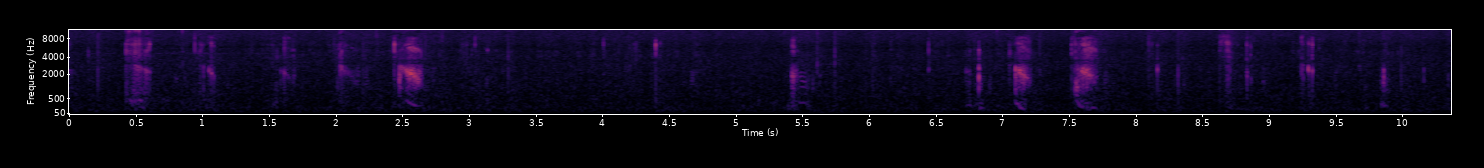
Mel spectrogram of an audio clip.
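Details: Kitten in water making pig-like snorting noises: short, breathy, noisy snorts at irregular intervals, several clustered bursts over ten seconds, quiet indoor setting with faint background hiss.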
